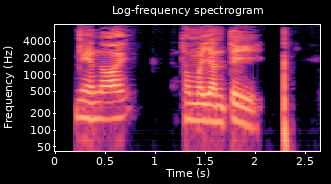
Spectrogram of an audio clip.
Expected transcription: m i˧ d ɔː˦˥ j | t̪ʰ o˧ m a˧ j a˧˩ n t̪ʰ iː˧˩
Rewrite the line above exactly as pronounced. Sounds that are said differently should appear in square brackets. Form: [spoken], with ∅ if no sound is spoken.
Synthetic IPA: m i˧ [n] ɔː˦˥ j | t̪ʰ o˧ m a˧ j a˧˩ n [t̪] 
